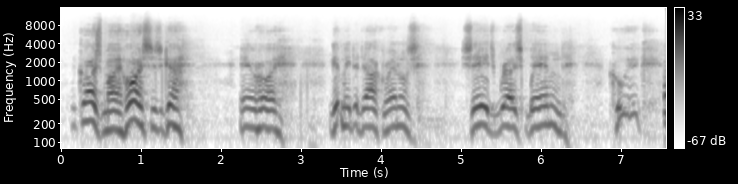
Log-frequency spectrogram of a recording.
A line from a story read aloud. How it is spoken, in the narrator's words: Chubby says weakly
